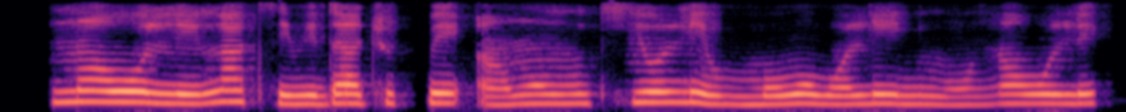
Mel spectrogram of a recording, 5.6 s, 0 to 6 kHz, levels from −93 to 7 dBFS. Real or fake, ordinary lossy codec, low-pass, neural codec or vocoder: fake; AAC, 24 kbps; 5.4 kHz; autoencoder, 48 kHz, 32 numbers a frame, DAC-VAE, trained on Japanese speech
